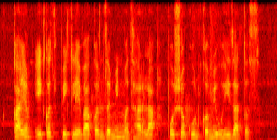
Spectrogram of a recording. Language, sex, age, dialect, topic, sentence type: Marathi, female, 18-24, Northern Konkan, agriculture, statement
